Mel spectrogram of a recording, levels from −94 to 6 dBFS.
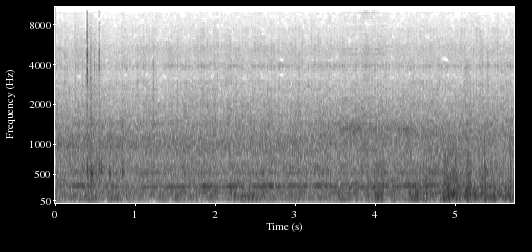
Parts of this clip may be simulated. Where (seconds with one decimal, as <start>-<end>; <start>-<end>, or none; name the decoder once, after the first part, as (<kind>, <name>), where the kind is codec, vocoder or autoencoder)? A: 3.6-4.1 (vocoder, Vocos)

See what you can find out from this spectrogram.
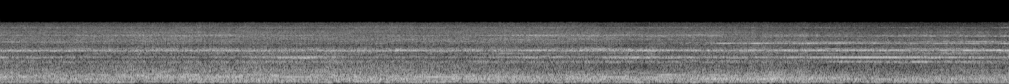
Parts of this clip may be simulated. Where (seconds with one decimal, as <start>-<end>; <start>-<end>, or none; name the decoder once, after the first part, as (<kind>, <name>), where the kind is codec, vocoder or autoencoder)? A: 0.9-4.8 (autoencoder, DAC-VAE); 5.6-6.6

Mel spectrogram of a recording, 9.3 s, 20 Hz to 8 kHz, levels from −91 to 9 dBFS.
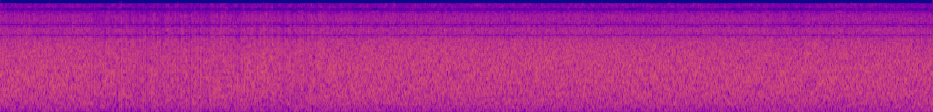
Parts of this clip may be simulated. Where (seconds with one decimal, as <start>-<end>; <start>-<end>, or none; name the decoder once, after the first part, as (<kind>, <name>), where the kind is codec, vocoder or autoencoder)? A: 0.9-3.2 (vocoder, WaveNeXt)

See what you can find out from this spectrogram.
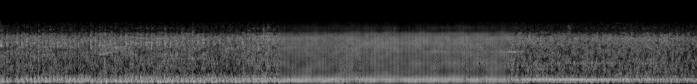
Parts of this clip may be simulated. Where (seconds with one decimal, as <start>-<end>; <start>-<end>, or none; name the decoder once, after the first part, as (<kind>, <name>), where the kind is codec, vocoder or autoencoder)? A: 2.8-5.1 (vocoder, Vocos)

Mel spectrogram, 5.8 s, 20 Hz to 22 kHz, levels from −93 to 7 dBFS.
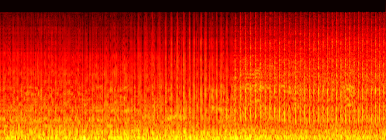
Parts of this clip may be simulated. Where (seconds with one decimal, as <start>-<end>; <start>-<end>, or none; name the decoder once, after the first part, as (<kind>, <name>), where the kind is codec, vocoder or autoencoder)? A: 0.0-3.5 (vocoder, BigVGAN v2)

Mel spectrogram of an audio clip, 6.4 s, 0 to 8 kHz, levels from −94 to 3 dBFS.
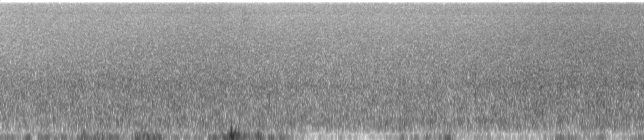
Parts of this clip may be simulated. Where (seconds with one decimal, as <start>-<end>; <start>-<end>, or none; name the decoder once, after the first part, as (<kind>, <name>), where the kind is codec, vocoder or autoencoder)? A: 0.0-6.4 (vocoder, BigVGAN v2)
